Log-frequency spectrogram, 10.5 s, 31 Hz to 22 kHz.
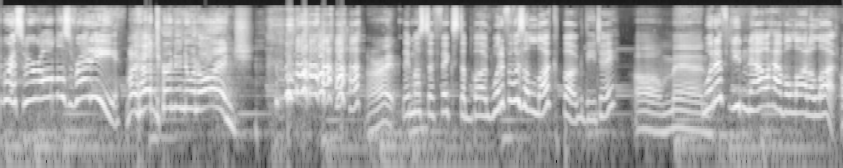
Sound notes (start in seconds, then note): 3.3 both laughing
